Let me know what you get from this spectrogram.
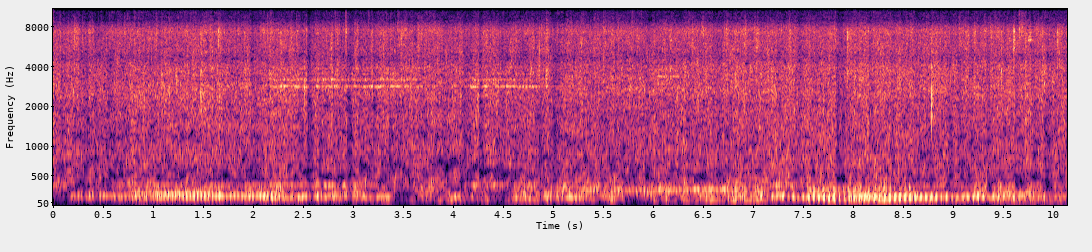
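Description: Steady rain falling on a wet road, with the hum of a motorcycle engine passing, about a second in and again near the end.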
